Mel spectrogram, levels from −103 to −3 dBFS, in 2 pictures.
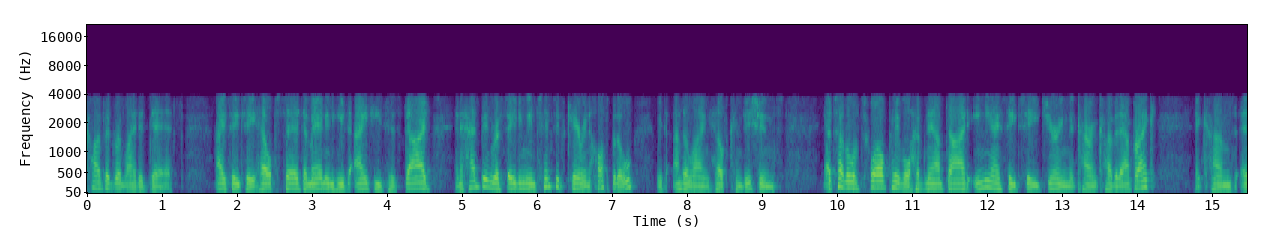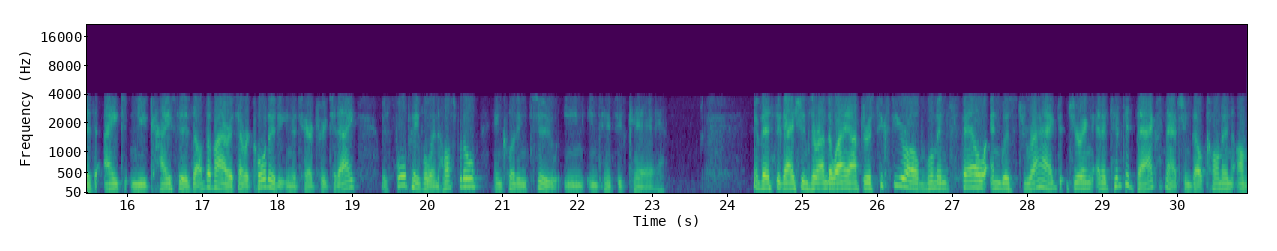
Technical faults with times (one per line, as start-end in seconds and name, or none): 0.00-30.94 tandem speech coding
